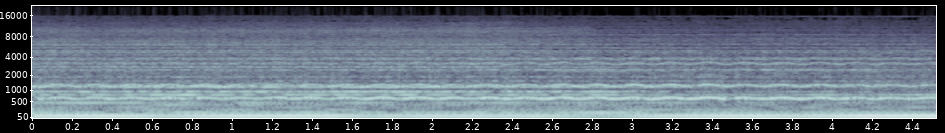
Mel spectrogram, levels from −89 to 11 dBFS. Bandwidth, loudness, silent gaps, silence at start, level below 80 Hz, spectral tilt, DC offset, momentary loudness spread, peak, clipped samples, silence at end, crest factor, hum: 14 kHz; -6 LUFS; none; 0 s; -10 dBFS; -5 dB/octave; under 0.1%; 1 LU; 0 dBFS; 0.9%; 0 s; 6 dB; none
